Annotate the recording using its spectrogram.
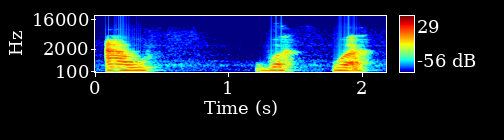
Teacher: our mouth is changing shape quite significantly. It's becoming sort of taller and narrower rather than sort of wider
